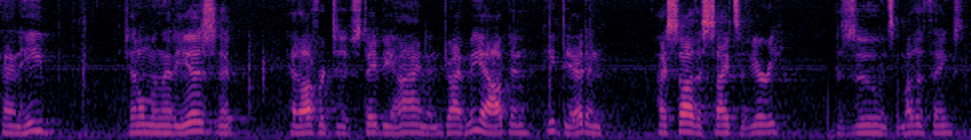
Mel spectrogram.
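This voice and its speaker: A man's voice: fairly high pitch, fairly even intonation, normal speed, dark tone. A middle-aged man from Tennessee giving a humorous lecture, telling stories and acting out what others said. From Nashville, Tennessee. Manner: storytelling, acting out quoted speakers. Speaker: guest lecturer. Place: lecture hall before an audience. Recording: reverberant hall, faint noise, old tape.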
